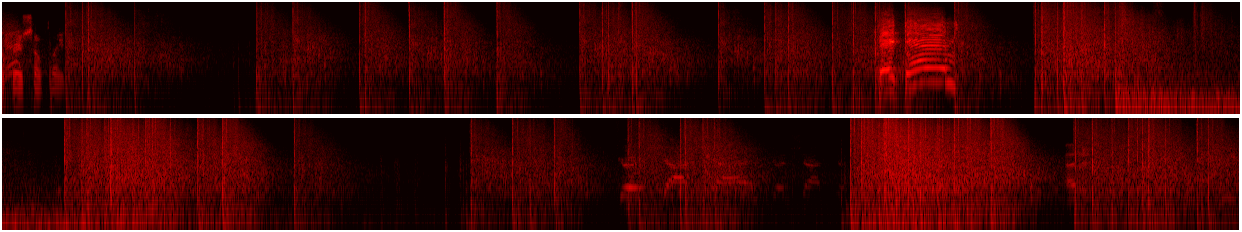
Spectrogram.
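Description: Rifles fire in rapid volleys, with crackling shots echoing through woods.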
